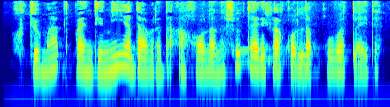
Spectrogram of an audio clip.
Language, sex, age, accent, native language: Uzbek, female, 30-39, Xorazm, Uzbek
